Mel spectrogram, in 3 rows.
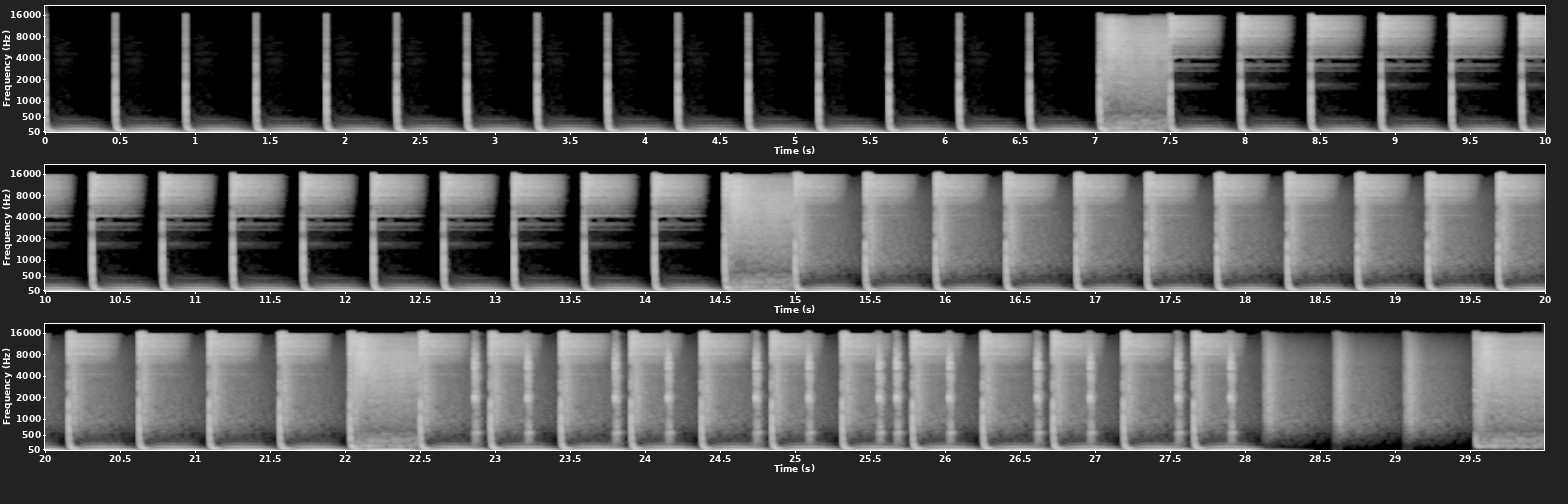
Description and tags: Big Room Drums 128bpm G 16 bars
Took a few samples and put them together... first just a simple bass kick in the tone G, then a ride, then a clap and a percussion beat.
Made in FL studio 11 Recorded with Edison.
128bpm, bass, drum, hard, sub, dance, 16bars, kick, bigroom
